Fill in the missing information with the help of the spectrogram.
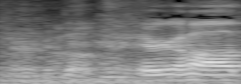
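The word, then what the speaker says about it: Urgehal: How do you pronounce it? Urgahol? Urgahol, definitely for them.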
